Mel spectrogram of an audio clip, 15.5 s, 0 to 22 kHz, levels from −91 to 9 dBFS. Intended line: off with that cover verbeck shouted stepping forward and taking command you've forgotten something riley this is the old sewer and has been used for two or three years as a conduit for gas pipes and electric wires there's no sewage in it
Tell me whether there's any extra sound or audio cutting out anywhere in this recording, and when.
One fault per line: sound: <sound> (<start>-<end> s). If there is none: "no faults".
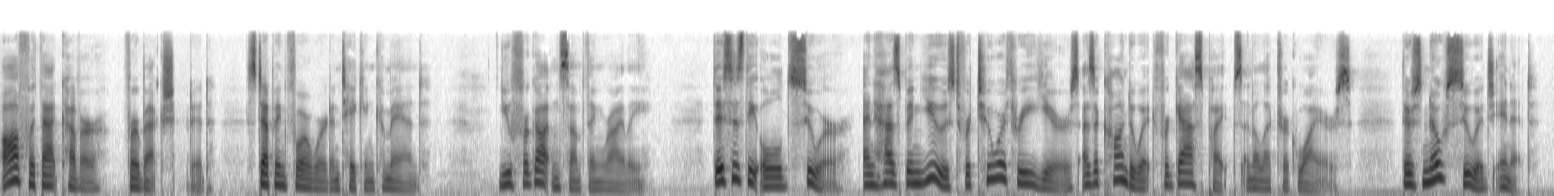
sound: dropout (1.7-1.9 s)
